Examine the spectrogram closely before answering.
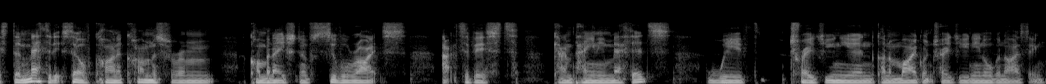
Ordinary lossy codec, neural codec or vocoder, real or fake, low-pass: MP3, 64 kbps; none; real; 7.2 kHz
